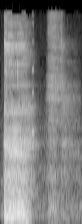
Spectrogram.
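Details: Adult with an upper respiratory complaint: a single forceful, gravelly throat clear lasting about half a second, followed by a softer breathy exhale.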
